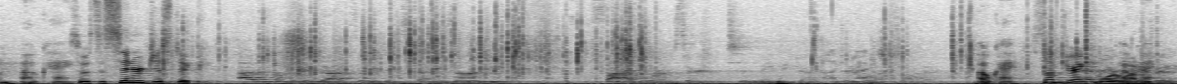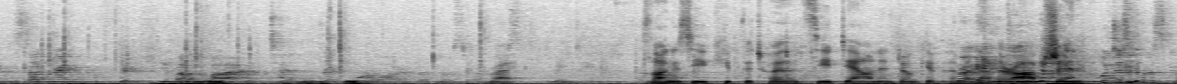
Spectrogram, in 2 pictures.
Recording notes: BARK YOUR BIZ Live at Global Pet Expo.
